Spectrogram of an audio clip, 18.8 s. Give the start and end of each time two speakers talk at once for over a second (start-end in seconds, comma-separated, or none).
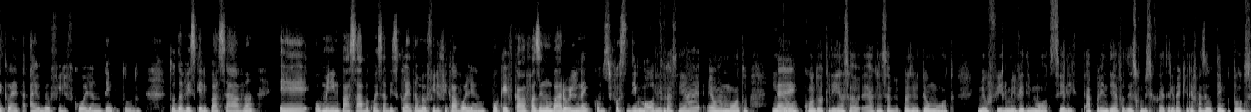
none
